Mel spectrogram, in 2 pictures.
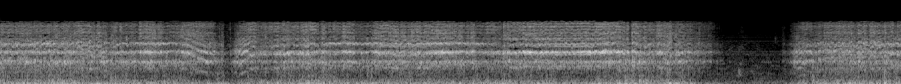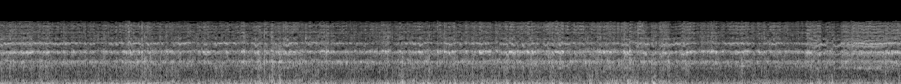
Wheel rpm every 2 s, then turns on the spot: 170, 170, 220, 120, 170, 230, 230, 230, 220.
none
